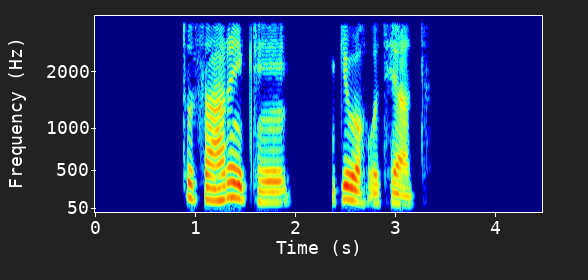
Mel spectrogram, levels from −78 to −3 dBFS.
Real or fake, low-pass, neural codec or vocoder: real; 3.6 kHz; none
